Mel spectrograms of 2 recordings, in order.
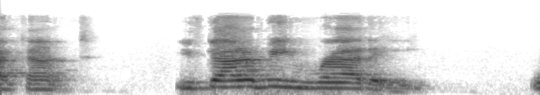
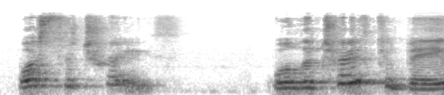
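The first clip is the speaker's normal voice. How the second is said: usual speaking voice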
